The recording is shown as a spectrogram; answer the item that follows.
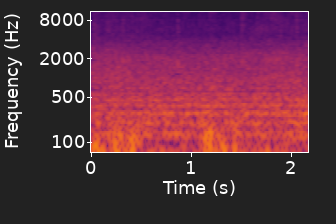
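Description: Rain and thunder in a Call of Duty Black Ops 2 map, a dense, steady hiss of rain with low rumbling underneath, fairly quiet and continuous with no voices.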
